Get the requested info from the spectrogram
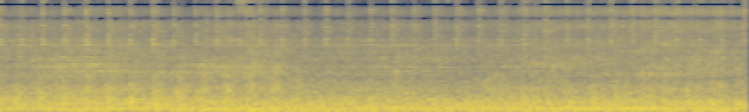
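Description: Freight train cars (tank cars and covered hoppers) rolling steadily over a road grade crossing: a continuous, loud rumble of steel wheels on rail.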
